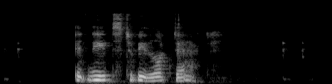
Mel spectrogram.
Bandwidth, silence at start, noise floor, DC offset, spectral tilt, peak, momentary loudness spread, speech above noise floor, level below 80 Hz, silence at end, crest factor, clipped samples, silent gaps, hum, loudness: 11.5 kHz; 0.75 s; -83 dBFS; under 0.1%; -6 dB/octave; -6 dBFS; 10 LU; 60 dB; -68 dBFS; 1.35 s; 20 dB; under 0.1%; none; none; -24 LUFS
